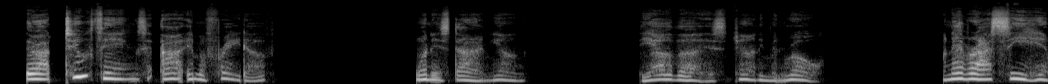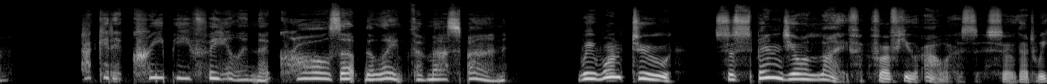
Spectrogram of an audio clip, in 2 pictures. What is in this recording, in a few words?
Audiobook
